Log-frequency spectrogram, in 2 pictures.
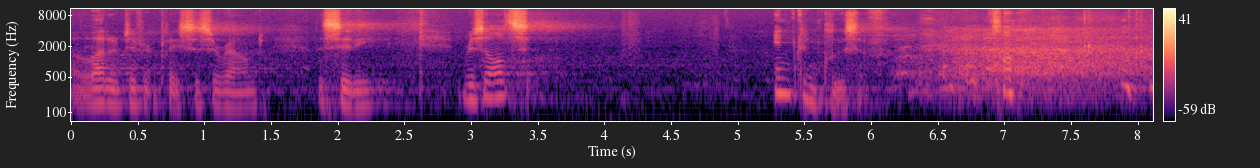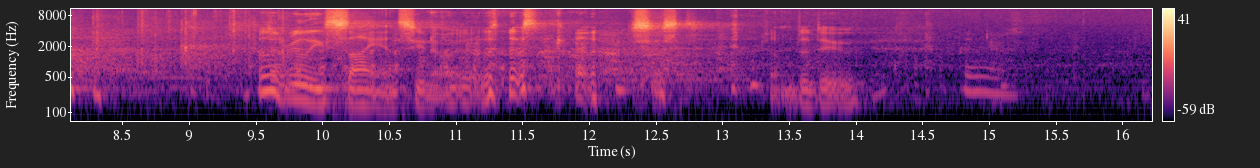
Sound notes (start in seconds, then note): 6.2 audience laughing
